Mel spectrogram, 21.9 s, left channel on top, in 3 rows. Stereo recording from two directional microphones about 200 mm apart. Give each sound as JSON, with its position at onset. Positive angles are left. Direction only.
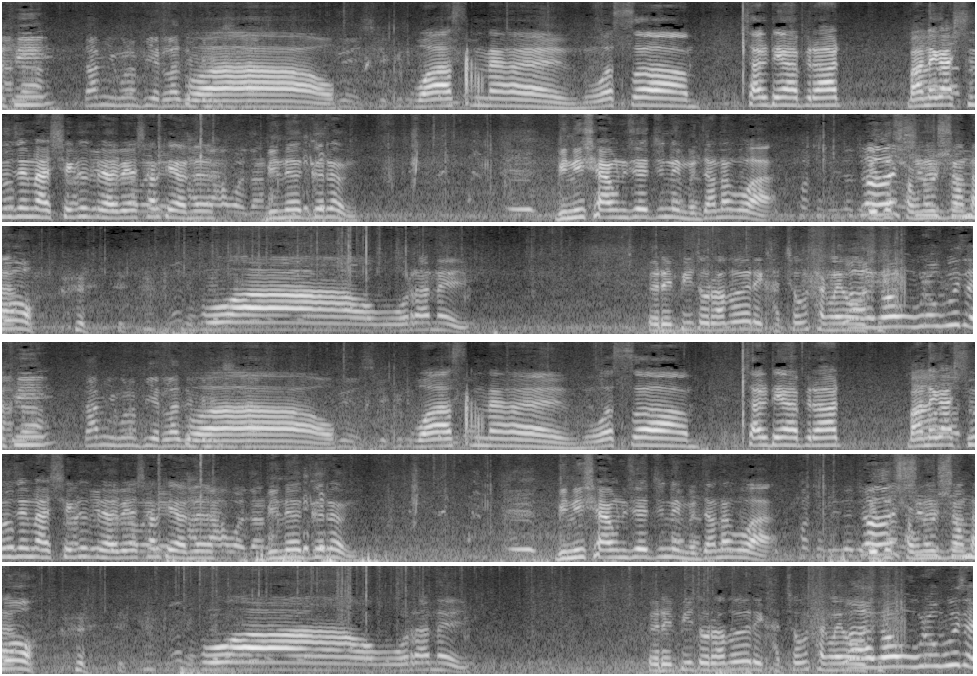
{"t": 0.1, "sound": "speech", "side_deg": 0}
{"t": 0.7, "sound": "speech", "side_deg": -10}
{"t": 1.4, "sound": "speech", "side_deg": 0}
{"t": 8.6, "sound": "speech", "side_deg": -50}
{"t": 9.3, "sound": "speech", "side_deg": 10}
{"t": 11.4, "sound": "speech", "side_deg": 5}
{"t": 14.7, "sound": "speech", "side_deg": 15}
{"t": 19.4, "sound": "speech", "side_deg": 10}
{"t": 21.0, "sound": "speech", "side_deg": -45}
